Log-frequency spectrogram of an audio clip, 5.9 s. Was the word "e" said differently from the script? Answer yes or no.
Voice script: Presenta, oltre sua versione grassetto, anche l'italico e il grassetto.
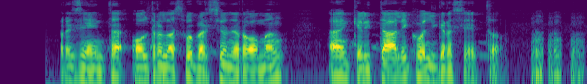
no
